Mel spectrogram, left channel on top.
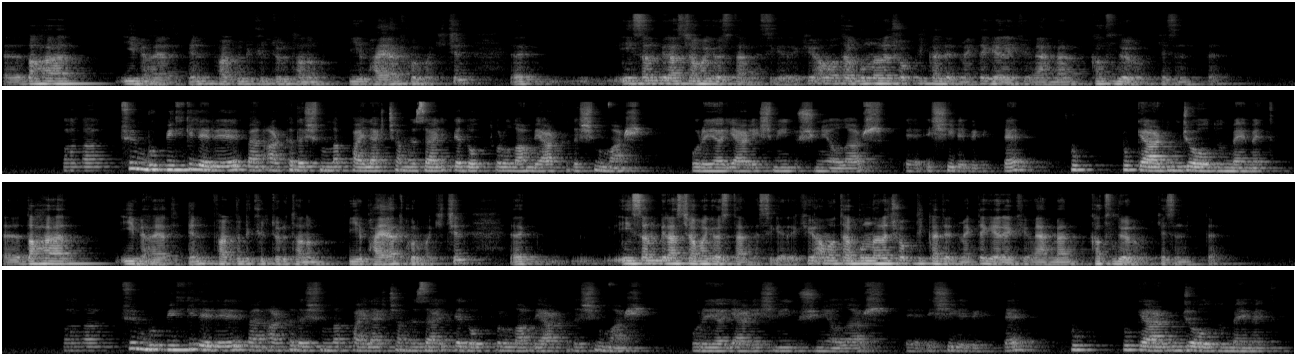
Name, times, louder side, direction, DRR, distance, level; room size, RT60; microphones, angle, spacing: voice 1, 0.0-0.8 1.2-12.2, right 4 dB, 65° right, 0.3 m, -28 dB
voice 2, 13.5-19.3 19.8-22.6 23.0-23.1 23.6-23.7 24.1-25.5, left 3 dB, 90° left, 0.4 m, -28 dB
2.5 x 2.1 x 3.1 m
head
